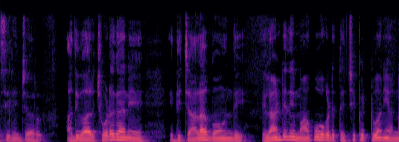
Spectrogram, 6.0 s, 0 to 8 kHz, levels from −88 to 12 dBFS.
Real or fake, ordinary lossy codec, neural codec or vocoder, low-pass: real; none; none; 7.2 kHz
